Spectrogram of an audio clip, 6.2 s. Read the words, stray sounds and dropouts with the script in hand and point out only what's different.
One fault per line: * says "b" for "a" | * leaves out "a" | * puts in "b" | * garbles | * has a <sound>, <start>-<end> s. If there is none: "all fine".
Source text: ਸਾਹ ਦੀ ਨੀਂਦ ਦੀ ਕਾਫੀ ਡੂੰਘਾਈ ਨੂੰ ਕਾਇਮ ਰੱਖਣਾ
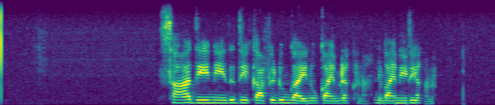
* garbles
